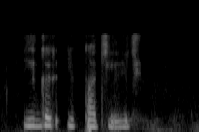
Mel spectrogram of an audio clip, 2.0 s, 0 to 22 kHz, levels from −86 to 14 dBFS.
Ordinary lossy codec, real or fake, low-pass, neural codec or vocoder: Opus, 16 kbps; fake; 7.2 kHz; codec, 44.1 kHz, 2.6 kbps, SNAC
